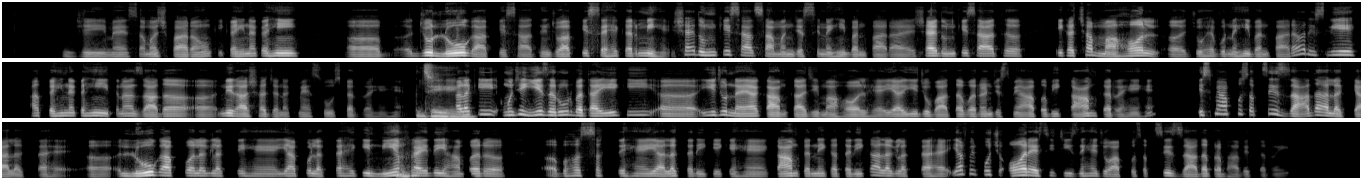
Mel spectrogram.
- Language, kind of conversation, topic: Hindi, advice, नई नौकरी और अलग कामकाजी वातावरण में ढलने का आपका अनुभव कैसा रहा है?
- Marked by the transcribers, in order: tapping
